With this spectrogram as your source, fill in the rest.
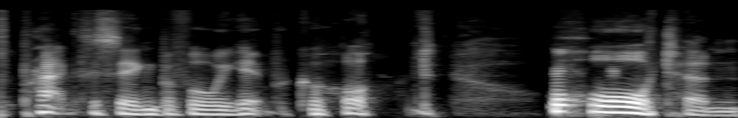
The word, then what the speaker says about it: Houghton: last, I don't know how long, I sometimes mispronounce his surname. So I was practicing before we hit record. Horton. Horton.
